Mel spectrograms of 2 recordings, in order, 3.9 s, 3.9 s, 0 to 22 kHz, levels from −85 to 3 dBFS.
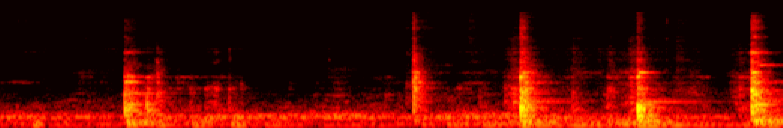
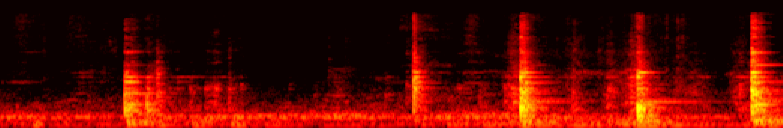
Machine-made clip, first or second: first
